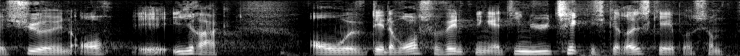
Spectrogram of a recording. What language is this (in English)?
Danish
